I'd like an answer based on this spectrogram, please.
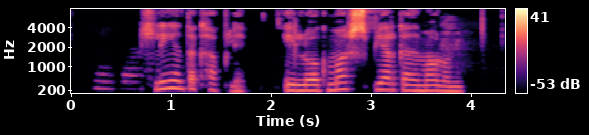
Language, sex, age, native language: Icelandic, female, 30-39, Icelandic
